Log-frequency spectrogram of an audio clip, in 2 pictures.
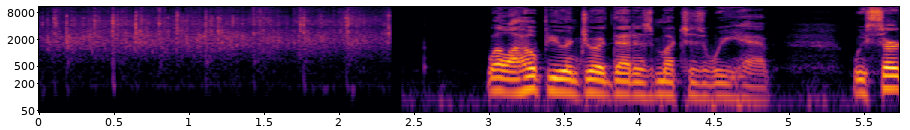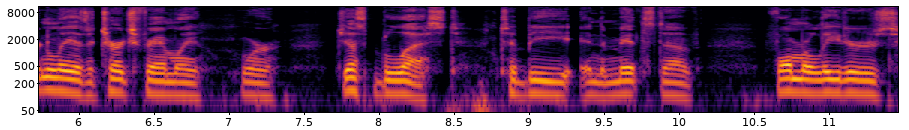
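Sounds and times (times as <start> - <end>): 
audience applause: 0.0 - 2.4
speech: 3.0 - 11.4.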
